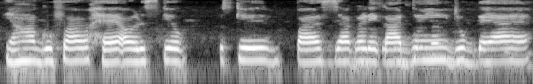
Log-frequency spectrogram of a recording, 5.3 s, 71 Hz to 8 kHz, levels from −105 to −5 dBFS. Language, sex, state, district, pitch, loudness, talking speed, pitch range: Hindi, female, Bihar, Purnia, 260 Hz, -12 LUFS, 155 wpm, 255-270 Hz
